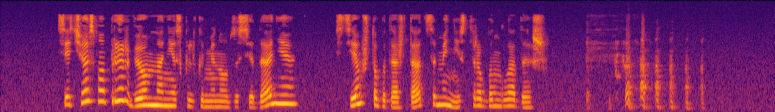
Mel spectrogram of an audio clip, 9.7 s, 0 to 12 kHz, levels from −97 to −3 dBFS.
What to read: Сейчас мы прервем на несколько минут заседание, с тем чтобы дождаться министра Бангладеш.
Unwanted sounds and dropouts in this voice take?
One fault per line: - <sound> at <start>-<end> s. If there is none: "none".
- laugh at 7.3-8.9 s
